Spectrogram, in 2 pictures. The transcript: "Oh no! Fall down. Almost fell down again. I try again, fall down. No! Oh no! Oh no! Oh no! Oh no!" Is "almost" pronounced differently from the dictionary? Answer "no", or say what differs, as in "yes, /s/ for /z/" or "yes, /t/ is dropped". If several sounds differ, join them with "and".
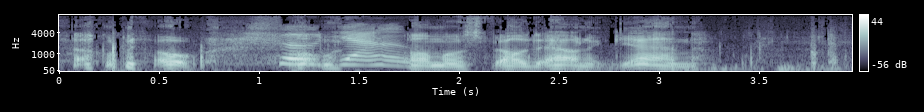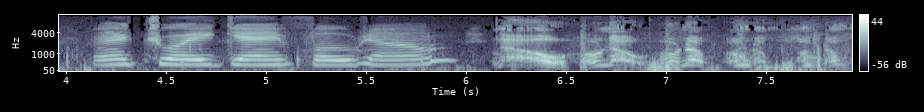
no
